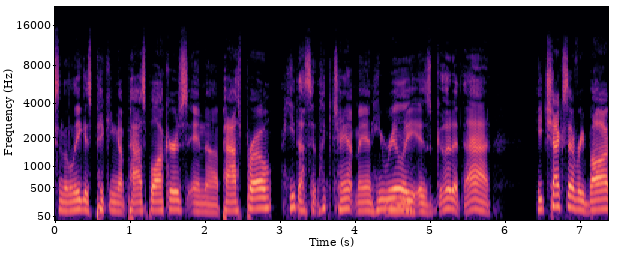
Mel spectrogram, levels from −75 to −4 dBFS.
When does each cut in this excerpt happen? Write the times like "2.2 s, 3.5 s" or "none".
none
